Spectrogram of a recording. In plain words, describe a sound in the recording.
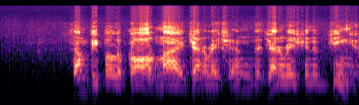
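An elderly man speaks up close with feeling.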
